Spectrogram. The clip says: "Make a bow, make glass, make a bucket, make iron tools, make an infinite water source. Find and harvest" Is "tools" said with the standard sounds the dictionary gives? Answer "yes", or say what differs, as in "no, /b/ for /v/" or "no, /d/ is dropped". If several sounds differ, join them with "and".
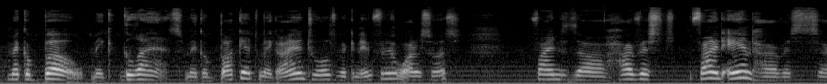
yes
